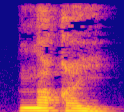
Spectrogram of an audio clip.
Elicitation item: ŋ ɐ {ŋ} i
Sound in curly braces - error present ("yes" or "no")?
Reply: yes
